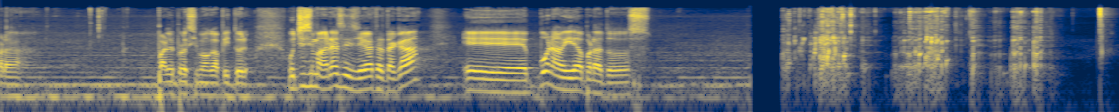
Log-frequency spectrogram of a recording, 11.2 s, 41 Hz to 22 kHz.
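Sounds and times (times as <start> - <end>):
speech: 0.0 - 0.4, 1.6 - 6.6
water pouring until it runs out: 7.8 - 10.7.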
